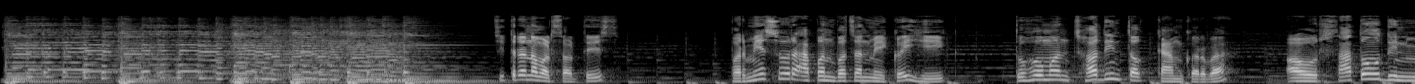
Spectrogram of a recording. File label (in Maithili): good news maithili, nt drama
